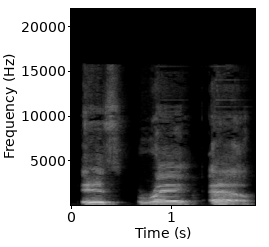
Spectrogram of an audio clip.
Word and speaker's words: Iysrael: Just like with Iysrael, okay? Iysrael, okay? You see the little hyphens, the little phonetic breakdowns for the pronunciation?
